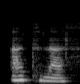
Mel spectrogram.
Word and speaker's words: atlas: un chat du chocolat attention a S se prononce as à la fin de certains mots comme dans Atlas c'est un livre de cartes géographique AC à la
